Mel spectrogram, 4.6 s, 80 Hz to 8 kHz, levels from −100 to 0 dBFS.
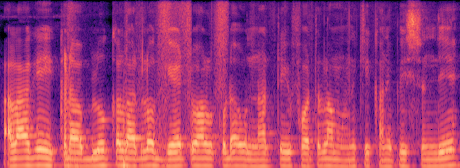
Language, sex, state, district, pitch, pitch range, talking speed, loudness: Telugu, male, Andhra Pradesh, Sri Satya Sai, 120 Hz, 115-125 Hz, 170 wpm, -18 LUFS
